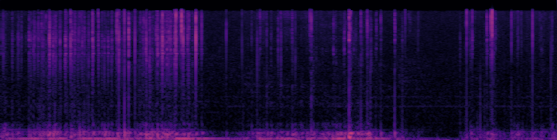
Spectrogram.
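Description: Long pink acrylic nails tap and scratch the hollow metal mesh grille dome of a silver Blue Yeti USB microphone with a metal body, briefly tapping near the base of the body. The result is a close, muffled stream of quick, irregular low thumps and scratchy rubbing, heavy in the low end, with a few sharper ticks. It grows quieter and sparser in the second half.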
